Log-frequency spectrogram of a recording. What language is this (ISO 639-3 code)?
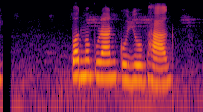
nep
